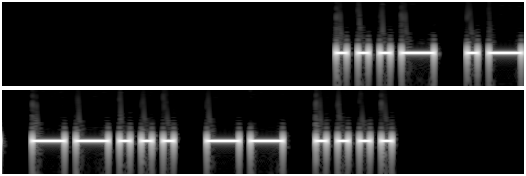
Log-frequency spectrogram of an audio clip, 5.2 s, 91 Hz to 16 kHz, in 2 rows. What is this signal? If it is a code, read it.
Morse code, heard as a keyed tone, about 22 wpm, 700 Hz. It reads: VA7MH
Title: DXCC-100 Call Signs - 5 Characters - 22wpm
